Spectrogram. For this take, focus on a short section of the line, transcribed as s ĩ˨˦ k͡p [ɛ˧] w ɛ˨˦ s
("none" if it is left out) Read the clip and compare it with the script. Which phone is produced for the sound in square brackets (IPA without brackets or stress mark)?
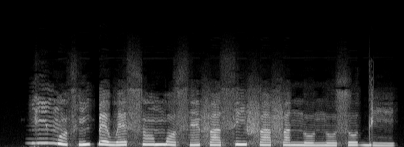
ɛ˦˨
